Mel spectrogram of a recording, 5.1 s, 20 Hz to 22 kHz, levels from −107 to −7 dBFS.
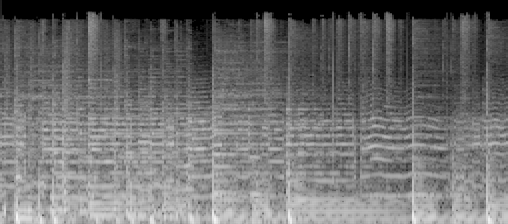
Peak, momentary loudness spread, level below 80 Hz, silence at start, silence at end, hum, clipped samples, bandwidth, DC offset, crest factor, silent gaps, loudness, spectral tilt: -6 dBFS; 8 LU; -30 dBFS; 0 s; 0 s; none; under 0.1%; 18 kHz; under 0.1%; 20 dB; none; -26 LUFS; -6 dB/octave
